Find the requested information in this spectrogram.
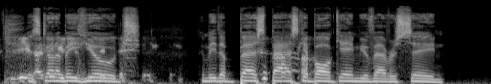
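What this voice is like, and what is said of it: Imitates another person's voice. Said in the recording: “This is scary good impression there.”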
